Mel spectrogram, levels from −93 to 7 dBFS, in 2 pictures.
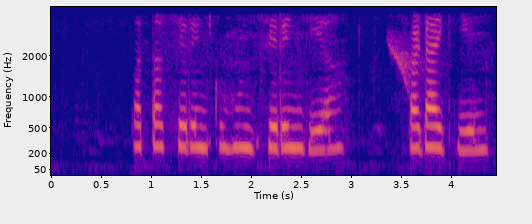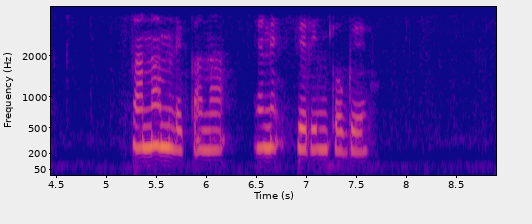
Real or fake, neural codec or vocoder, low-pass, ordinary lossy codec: fake; vocoder, 22.05 kHz, 80 mel bands, WaveNeXt; 3.6 kHz; AAC, 32 kbps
